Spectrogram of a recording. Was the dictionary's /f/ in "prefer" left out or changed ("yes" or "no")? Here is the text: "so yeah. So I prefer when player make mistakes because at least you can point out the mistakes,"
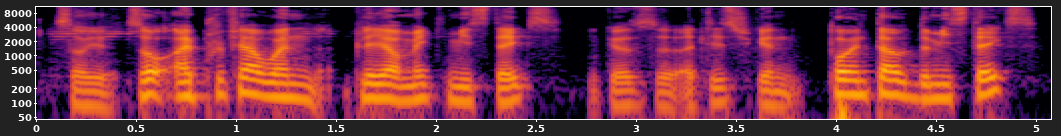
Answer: no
